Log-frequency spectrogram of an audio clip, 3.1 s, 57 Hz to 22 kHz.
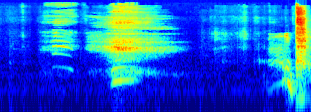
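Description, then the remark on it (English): A loud sneeze: a couple of sharp, rising gasping inhales build up, then a sudden explosive burst at the very end. “I'm gonna be sneezing for the next 10 minutes now.”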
